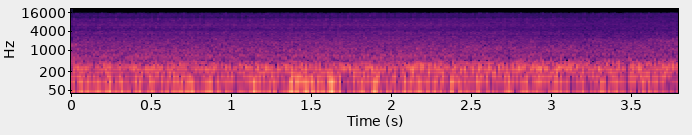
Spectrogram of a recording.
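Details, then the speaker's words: 2005 Toyota Tundra 4.7L V8 4x4 that had run rough with ignition coil codes P0351, P0354, P0356 and P0357. It now shows no misfires: a steady, even, low idle with no stumbles, skips or ticking. Normal idle. "yeah we don't show any misfires either it is running very smooth"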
